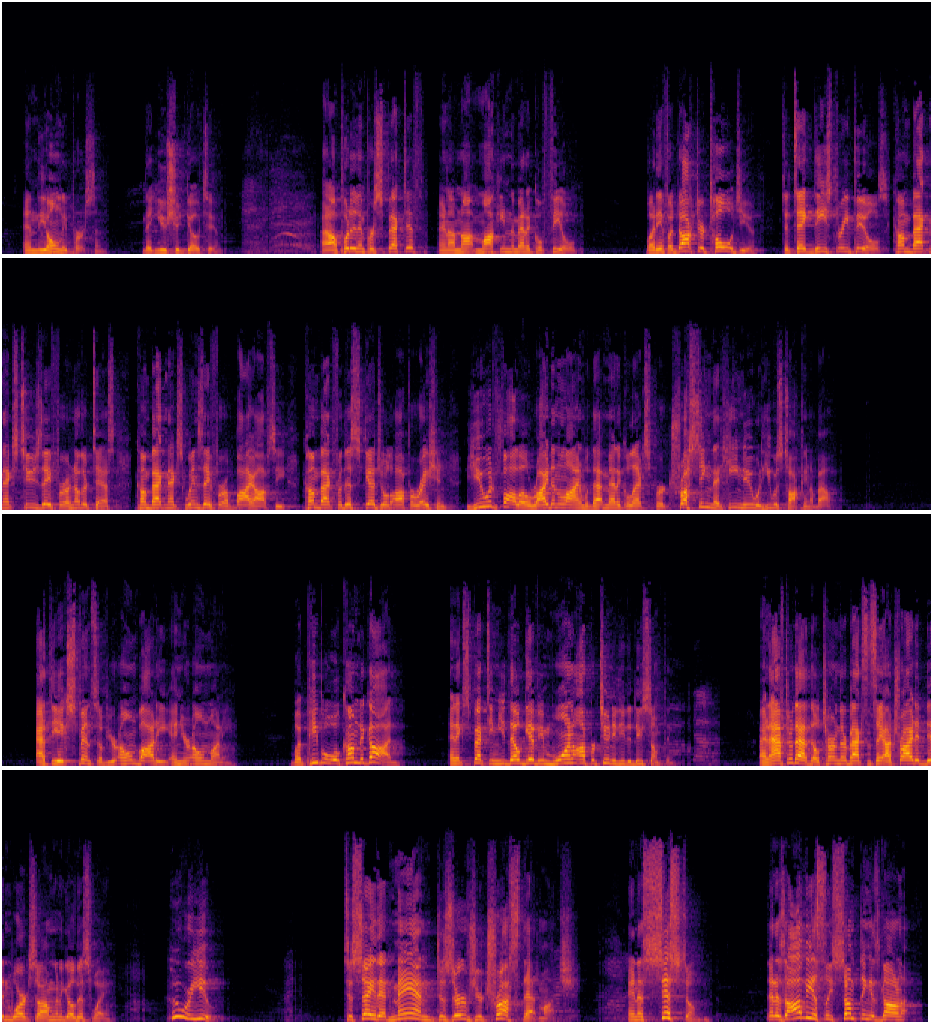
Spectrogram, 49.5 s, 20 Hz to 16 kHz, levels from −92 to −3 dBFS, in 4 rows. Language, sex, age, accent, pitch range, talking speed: English, male, 40-59, American, 180-225 Hz, 170 wpm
